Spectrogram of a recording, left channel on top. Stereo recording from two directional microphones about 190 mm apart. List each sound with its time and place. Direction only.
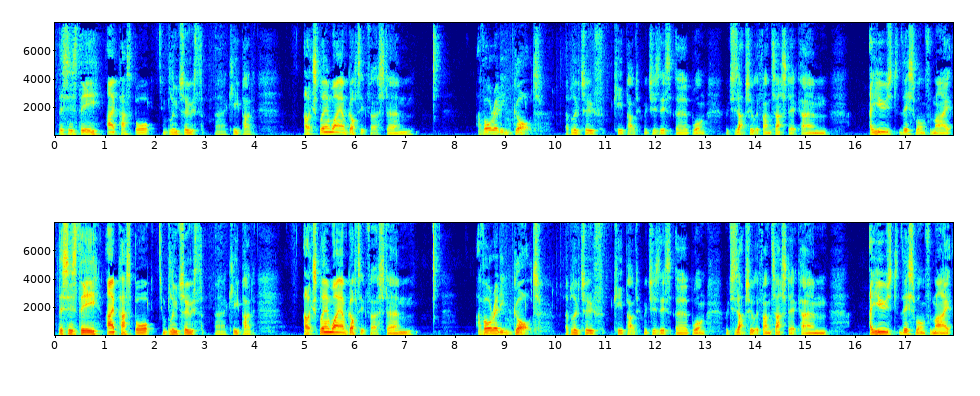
0.0 s speech: 60° right (ahead or behind)
2.2 s speech: 40° right (ahead or behind)
7.5 s a sound: 40° right (ahead or behind)
8.4 s speech: 45° right (ahead or behind); by 9.8 s 65° right (ahead or behind)
10.1 s speech: 40° right (ahead or behind)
